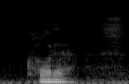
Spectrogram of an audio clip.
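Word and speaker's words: קורא: 부르는 자, 코레. 부르다, 콜의 히브리어 발음은 콜, 카라. 부르는 자는 코레로 소리낸다.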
